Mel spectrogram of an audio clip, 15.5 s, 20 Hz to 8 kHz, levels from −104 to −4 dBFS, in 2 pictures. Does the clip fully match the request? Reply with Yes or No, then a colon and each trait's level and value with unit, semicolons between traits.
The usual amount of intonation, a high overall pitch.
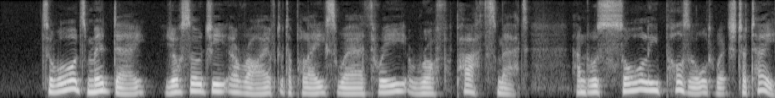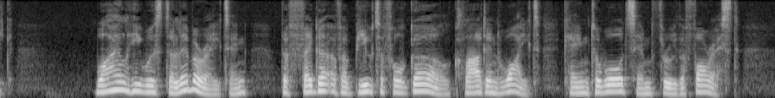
No: average, 4.3 semitones; medium, 145 Hz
